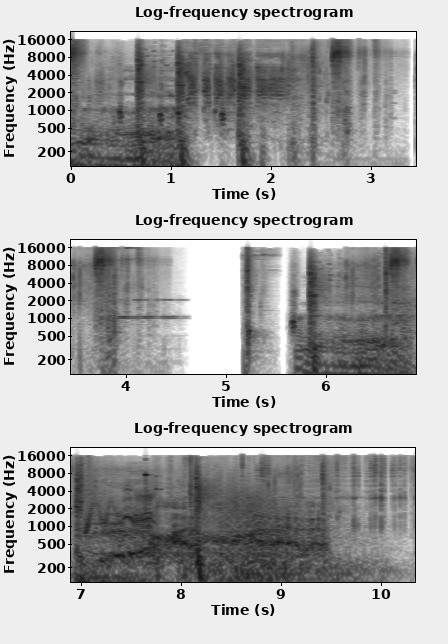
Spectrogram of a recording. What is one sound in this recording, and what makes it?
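Clay vases shatter one after another.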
